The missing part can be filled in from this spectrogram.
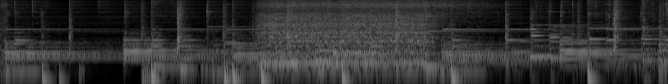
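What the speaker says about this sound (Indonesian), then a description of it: "Ini akan di blender bersamaan dengan alpukatnya." An electric blender whirs loudly for about two seconds, blending avocado with UHT milk, between kitchen knocks and clatter, with steady tonal background music throughout.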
